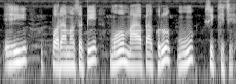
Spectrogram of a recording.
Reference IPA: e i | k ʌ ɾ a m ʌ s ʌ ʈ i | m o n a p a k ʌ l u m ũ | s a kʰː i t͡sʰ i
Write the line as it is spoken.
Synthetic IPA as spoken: e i | p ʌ ɾ a m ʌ s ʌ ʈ i | m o m a p a k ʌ ɾ u m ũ | s i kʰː i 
